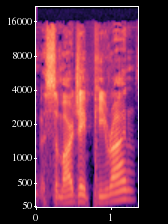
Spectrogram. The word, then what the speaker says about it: Samaje Perine: Samaje Perine? – That's right.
